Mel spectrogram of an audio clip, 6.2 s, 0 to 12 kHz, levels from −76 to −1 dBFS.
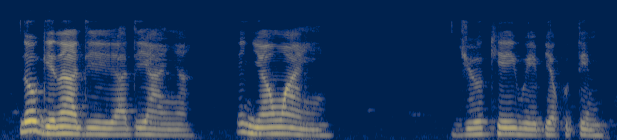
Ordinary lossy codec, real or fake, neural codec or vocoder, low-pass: Opus, 32 kbps; real; none; 7.2 kHz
